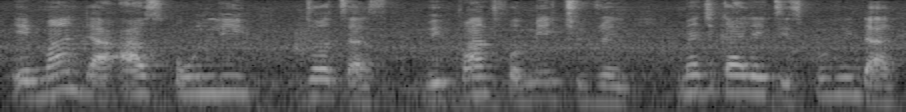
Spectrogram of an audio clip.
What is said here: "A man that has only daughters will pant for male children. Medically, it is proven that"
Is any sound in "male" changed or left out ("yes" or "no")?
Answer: yes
